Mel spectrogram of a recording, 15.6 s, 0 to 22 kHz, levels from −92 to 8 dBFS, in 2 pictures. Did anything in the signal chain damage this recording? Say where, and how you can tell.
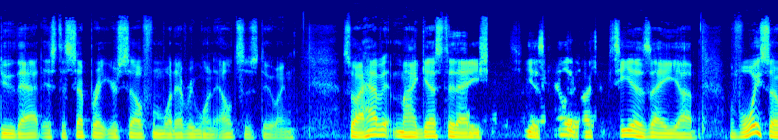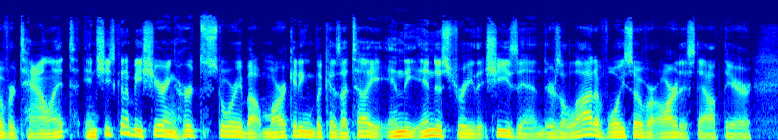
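Yes. Between 4.86 and 6.2 s the talker's speech is pulled down in gain, dipping by roughly 25 dB at its deepest, with about a second affected in total. This is speech suppressed in double talk, and the stage is call processing: the echo canceller likely mistook overlapping far-end sound for echo and attenuated everything. On a waveform the envelope sags abruptly. A spectrogram shows the talker's harmonics fading or thinning.

Within that same stretch the other side's voice is leaking through in three bursts: 4.93 to 4.98 s, about 30 dB below the talker; 5.4 to 5.46 s, about 15 dB down; and 5.73 to 5.96 s, only about 5 dB down. The likely cause is incomplete echo cancellation of loudspeaker playback reaching the microphone. On a spectrogram these appear as separate short harmonic fragments sitting under the talker's.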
